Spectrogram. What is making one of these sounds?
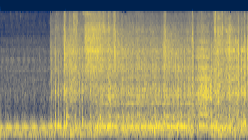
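Race car engines roar as the cars launch forward.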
